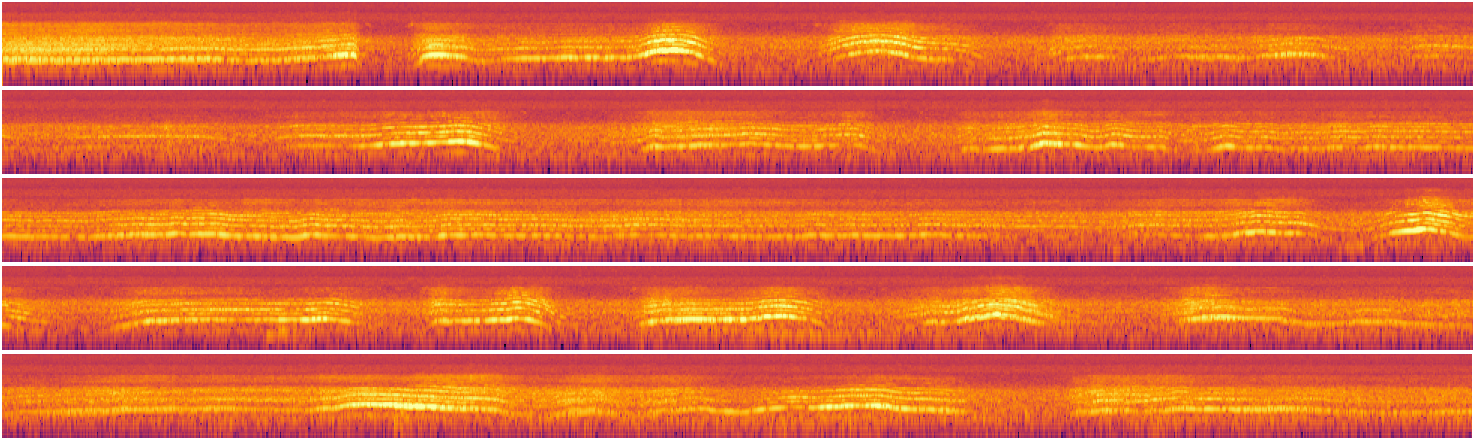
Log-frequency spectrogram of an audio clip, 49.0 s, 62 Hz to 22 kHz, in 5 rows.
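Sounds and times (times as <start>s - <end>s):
quadcopter motors whining: 0.0s - 4.8s, 14.0s - 15.6s, 16.2s - 36.5s, 37.2s - 45.6s, 46.4s - 49.0s.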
